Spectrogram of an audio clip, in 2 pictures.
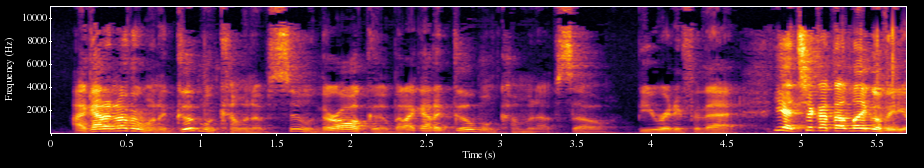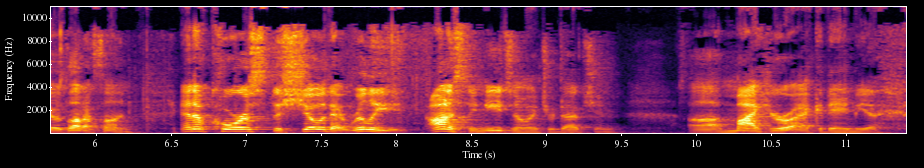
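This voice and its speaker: A man's medium-pitched voice with an American accent, very fast, with very wide pitch swings and big swings in loudness. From Texas. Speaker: YouTuber. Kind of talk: casual vlog commentary. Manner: animated.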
